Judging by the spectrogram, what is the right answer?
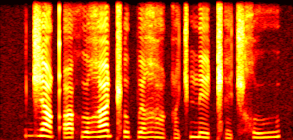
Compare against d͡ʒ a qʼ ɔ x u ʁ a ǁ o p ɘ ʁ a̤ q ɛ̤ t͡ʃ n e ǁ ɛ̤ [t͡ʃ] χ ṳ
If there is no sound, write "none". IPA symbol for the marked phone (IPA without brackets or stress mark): t͡ʃ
